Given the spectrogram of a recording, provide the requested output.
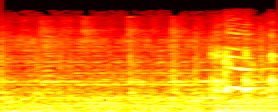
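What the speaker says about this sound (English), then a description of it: "Random chicken." A cartoonish chicken clucks faintly in Guacamelee, a short burst of squawking near the end over a low steady game background.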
